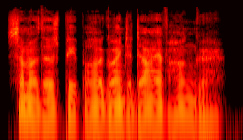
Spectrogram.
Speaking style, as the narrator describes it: Min said sadly

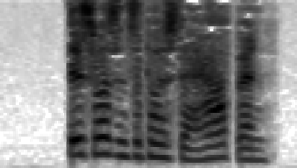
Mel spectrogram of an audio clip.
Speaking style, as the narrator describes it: she blurted out

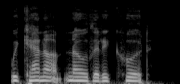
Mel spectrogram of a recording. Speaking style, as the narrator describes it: Ivan said quietly, heart hurting for him

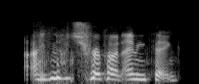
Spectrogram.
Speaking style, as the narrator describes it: I laugh, sniffling back tears

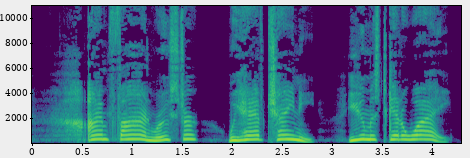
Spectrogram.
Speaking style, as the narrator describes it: I confirmed the news by shouting

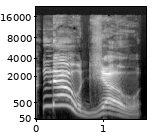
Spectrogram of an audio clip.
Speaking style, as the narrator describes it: he chuckled

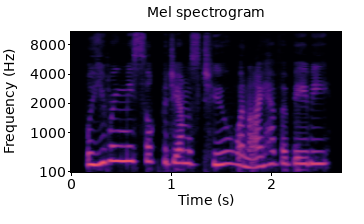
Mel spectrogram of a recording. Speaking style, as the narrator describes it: I blurted out

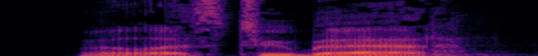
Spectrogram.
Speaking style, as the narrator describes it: I drawl

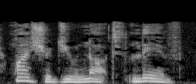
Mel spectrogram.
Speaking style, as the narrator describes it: cried the young man

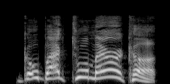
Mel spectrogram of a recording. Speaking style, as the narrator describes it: half of them shouted

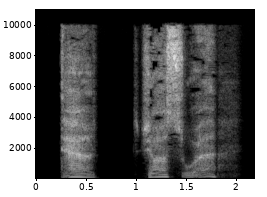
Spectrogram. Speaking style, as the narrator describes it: he panted

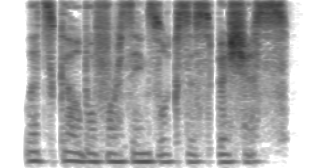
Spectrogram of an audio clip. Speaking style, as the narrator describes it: he whispers

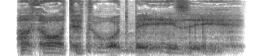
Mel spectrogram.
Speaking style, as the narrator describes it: he whispers

